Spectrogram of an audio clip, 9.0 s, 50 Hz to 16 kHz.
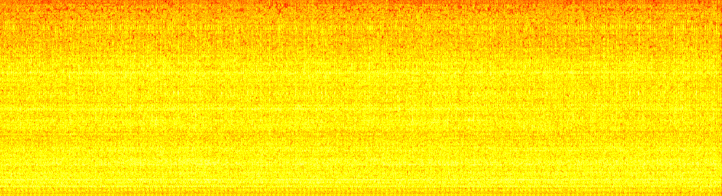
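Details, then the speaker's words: Predator 212cc Honda-clone engine on chipper/shredder, previous no-start and very low oil, started on choke, throttle near high: steady even single-cylinder chug at fast idle, no knocks or misses; normal running. "Yep, it runs. Easy one today, right?"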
